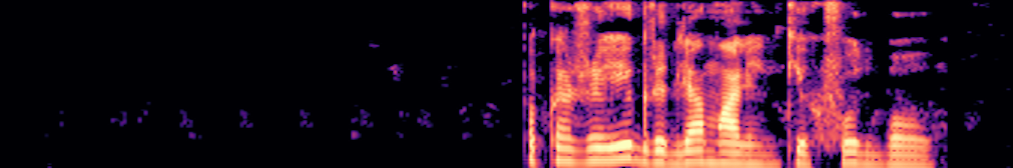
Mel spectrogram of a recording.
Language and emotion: Russian, neutral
